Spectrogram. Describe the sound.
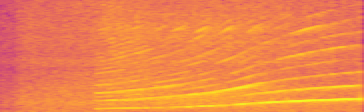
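An emergency vehicle siren starts partway in and sweeps steadily upward in a loud rising wail, over a constant low background rumble.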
